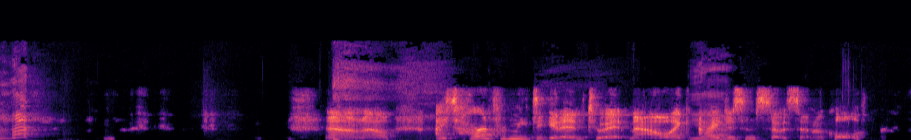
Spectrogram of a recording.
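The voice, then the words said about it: Country-sounding regional American accent. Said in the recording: “I swear I'm not a country bumpkin. I know it might sound like it... You just have a fun accent”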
